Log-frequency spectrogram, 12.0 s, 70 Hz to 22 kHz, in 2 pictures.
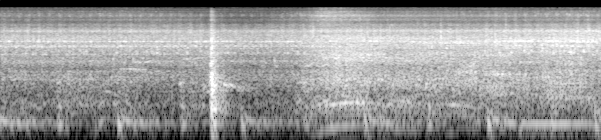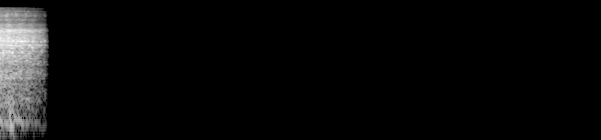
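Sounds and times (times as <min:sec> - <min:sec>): truck engine running: 0:00.0 - 0:06.5
car door slamming: 0:02.0 - 0:02.4.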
